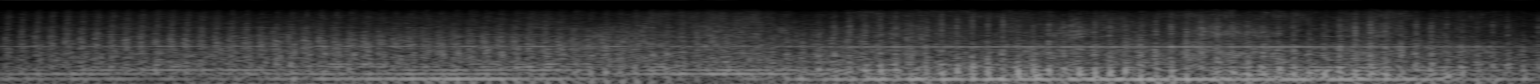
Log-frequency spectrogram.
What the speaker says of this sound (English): Helicopters have to get in and out of the landing zones fast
